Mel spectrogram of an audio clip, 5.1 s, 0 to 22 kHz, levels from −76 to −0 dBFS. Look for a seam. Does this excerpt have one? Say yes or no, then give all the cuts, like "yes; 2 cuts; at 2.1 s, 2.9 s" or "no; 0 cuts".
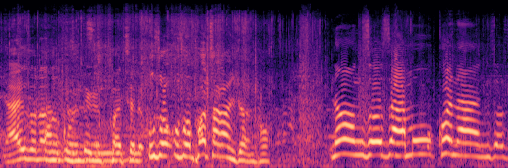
no; 0 cuts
